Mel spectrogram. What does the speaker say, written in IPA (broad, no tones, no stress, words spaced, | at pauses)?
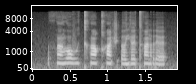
θɐ̃ ðɔvikʰɐ̃ʊ̯ qʰãʃʔɜ jɛtʰãrɛ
